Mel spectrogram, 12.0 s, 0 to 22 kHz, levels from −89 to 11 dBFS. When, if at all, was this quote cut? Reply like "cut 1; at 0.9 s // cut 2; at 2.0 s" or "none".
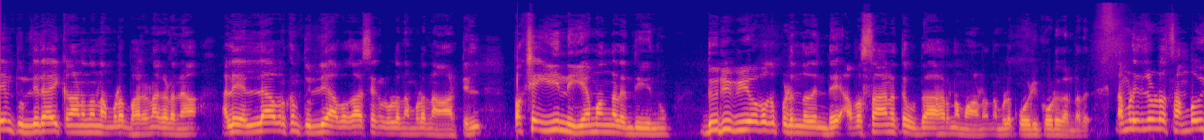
cut 1; at 11.0 s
